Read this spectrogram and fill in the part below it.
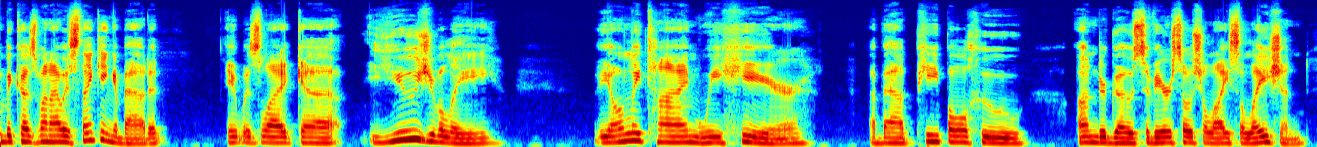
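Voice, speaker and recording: A man speaking as a writer-director and host, deliberate and pausing as he narrates or explains. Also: medium pitch, gravelly. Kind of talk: scripted narration and reflective talk.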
